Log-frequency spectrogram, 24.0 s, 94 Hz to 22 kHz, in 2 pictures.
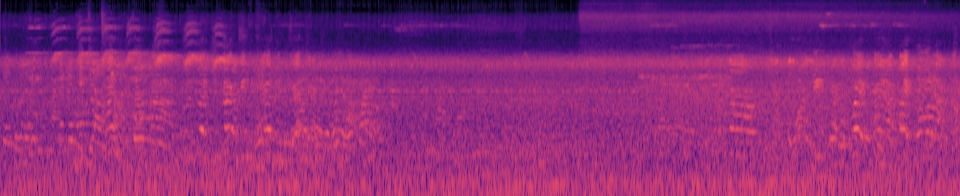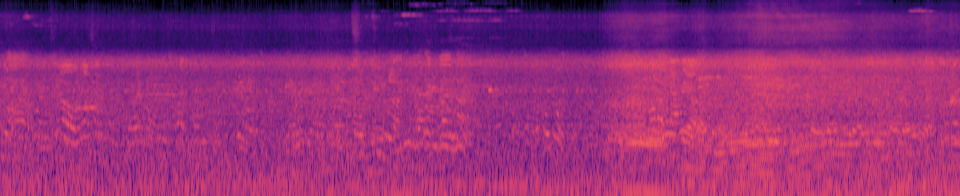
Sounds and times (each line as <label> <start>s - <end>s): Traffic sound 0.0s - 24.0s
